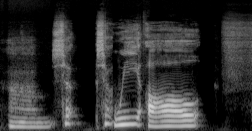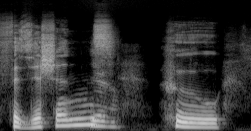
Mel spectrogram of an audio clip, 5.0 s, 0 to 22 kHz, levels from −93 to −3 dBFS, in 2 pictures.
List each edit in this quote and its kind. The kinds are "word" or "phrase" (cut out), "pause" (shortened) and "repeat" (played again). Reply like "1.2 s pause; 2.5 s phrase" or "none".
1.1 s phrase; 2.1 s word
